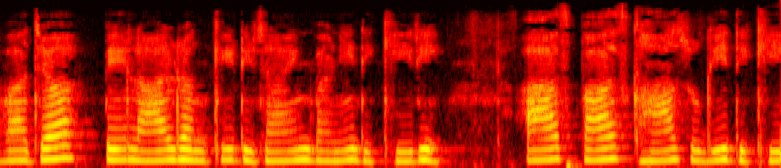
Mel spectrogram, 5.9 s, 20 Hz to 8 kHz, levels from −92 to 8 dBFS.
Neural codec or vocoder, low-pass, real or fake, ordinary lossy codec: none; 7.2 kHz; real; MP3, 32 kbps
